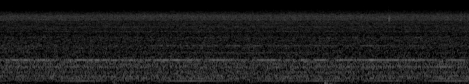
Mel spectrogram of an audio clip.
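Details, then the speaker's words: HP ProLiant DL380 G7 server fans back at high stock speed, heard in the server rack: loud constant rushing air, steady low hum, faint higher whine; fans running flat out. "so the fans immediately go back up and I can totally hear them now but before I couldn't that's incredible"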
